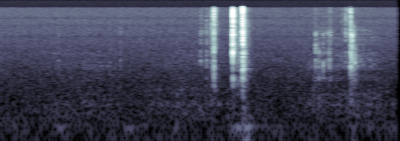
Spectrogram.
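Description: A few short, light clicks and crinkles from a stiff vinyl decal sheet and its backing being handled and shifted on a craft mat, in a small cluster about two seconds in and a fainter one near the end.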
